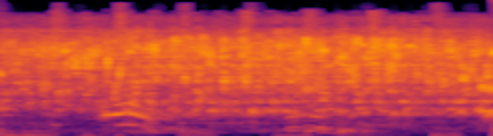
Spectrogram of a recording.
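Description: Water runs from an old single-handle faucet after being turned back on, a steady close hiss and splash that continues throughout, with low voices and bumps underneath.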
